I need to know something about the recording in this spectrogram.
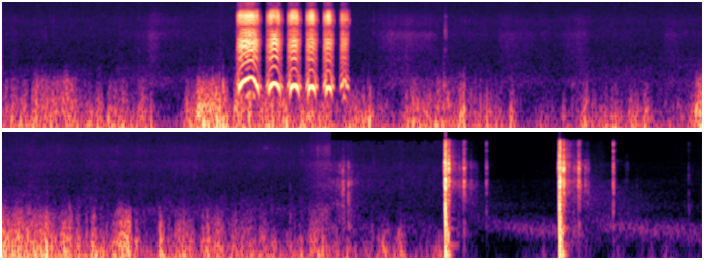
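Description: A duck call blown in a quick run of about six quacks a few seconds in, then two shotgun shots about a second and a half apart near the end, the loudest sounds. A low rumble of wind and handling on the microphone runs under it.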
